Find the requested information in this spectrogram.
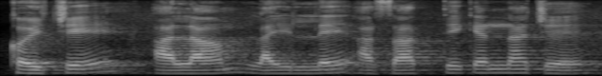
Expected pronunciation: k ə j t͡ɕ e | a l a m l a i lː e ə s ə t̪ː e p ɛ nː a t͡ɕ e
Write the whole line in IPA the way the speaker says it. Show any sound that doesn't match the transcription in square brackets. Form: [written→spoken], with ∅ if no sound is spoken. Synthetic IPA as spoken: k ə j t͡ɕ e | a l a m l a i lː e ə s [ə→a] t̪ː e [p→k] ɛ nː a t͡ɕ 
